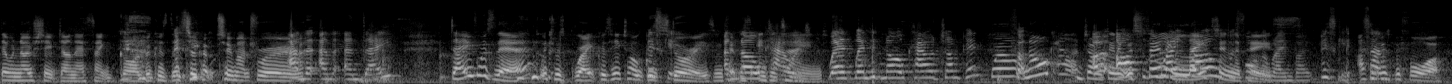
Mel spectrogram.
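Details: Adult woman with Tourette syndrome whose recurring vocal tics, such as interjected 'biscuit', are included in conversation rather than ignored; Tourette syndrome vocal tics.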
